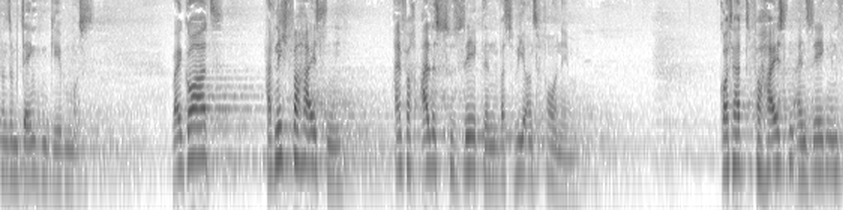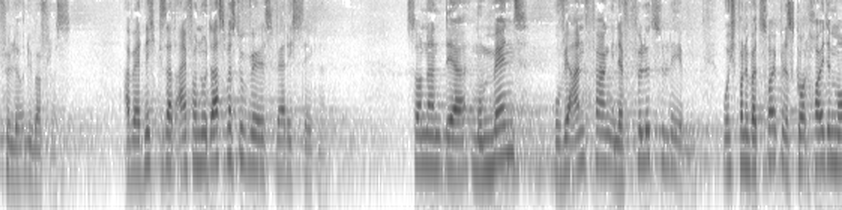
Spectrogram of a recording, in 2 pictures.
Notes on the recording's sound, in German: Gottesdienst am 18.07.2021.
